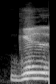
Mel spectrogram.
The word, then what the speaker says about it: gild: पे गाइड, sorry गिल्ड, गिल्ड लिखा है, क्या लिखा है, गिल्ड, देखिए गिल्ड, यहाँ पर भी हम यू को नहीं पढ़ रहे हैं।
